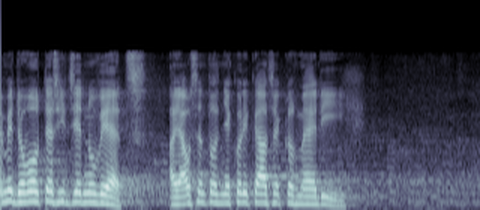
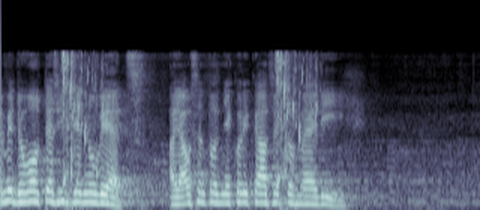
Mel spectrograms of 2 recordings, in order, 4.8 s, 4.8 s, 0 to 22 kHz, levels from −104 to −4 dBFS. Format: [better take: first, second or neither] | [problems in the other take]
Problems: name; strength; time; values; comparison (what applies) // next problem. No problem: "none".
first | background sound (Splash, splatter); 13 dB below the speech // room echo; dies away in 0.6 s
